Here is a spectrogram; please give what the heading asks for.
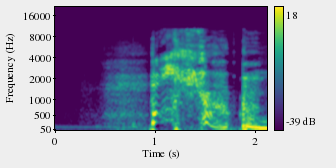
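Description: A loud sneeze: a building breathy inhale, then a sharp explosive burst that trails into a drawn-out breathy release, followed by a second short forceful burst at the end.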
